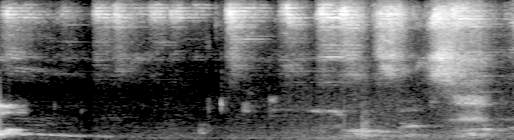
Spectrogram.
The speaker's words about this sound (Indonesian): Oh, burung, burung, burung, Burung.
